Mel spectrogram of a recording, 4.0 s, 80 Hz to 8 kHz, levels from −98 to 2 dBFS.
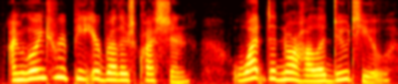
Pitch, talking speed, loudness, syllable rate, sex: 235 Hz, 180 wpm, -17 LUFS, 5.3 syllables/s, female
